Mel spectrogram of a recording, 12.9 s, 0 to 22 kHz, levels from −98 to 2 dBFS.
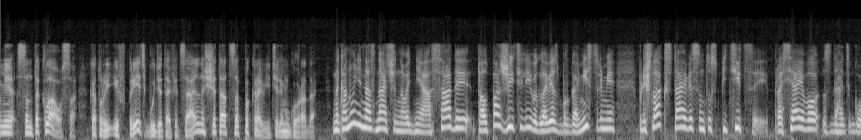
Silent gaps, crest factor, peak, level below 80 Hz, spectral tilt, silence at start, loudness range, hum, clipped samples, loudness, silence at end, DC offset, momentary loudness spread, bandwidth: none; 12 dB; -8 dBFS; -48 dBFS; -5.5 dB/octave; 0 s; 3 LU; none; under 0.1%; -21 LUFS; 0 s; under 0.1%; 8 LU; 7.2 kHz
